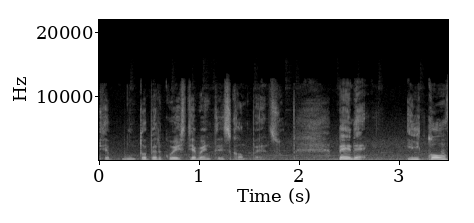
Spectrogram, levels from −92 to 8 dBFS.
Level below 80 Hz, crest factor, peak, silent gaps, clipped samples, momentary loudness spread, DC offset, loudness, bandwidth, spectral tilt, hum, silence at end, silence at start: -60 dBFS; 18 dB; -14 dBFS; none; under 0.1%; 15 LU; under 0.1%; -33 LUFS; 13 kHz; -4.5 dB/octave; none; 0 s; 0 s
